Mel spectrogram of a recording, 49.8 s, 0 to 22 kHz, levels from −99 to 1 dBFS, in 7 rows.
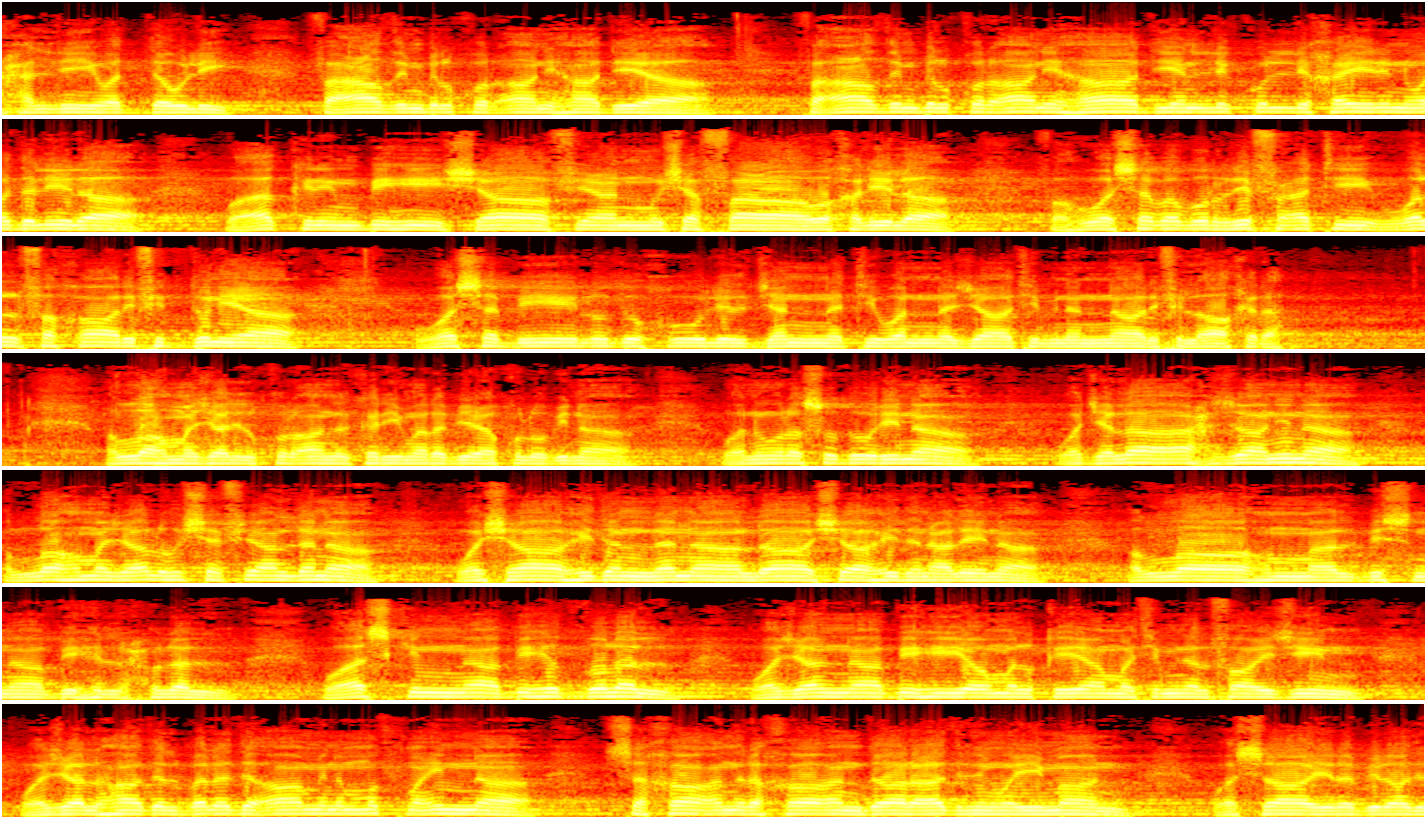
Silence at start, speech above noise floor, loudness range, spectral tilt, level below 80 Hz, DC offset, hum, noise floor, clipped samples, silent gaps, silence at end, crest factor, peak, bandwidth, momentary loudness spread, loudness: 0 s; 23 dB; 3 LU; -7 dB/octave; -36 dBFS; under 0.1%; none; -30 dBFS; 1%; none; 0 s; 8 dB; 0 dBFS; 15 kHz; 10 LU; -9 LUFS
